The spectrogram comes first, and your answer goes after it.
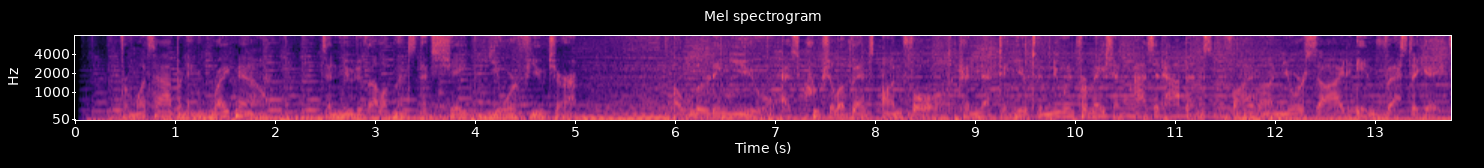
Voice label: tv affiliate news

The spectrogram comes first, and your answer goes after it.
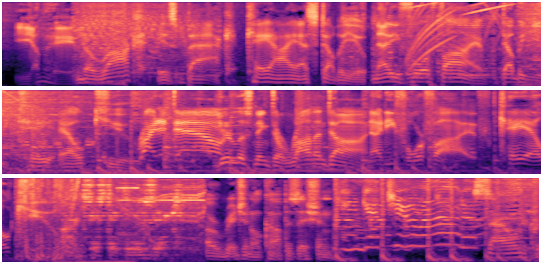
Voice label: Alt, radio imaging

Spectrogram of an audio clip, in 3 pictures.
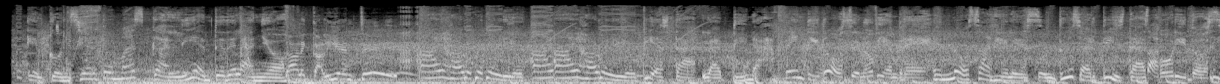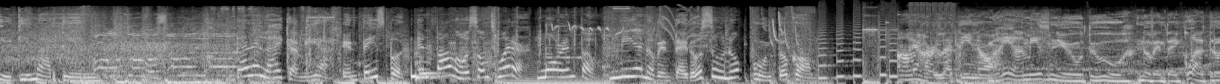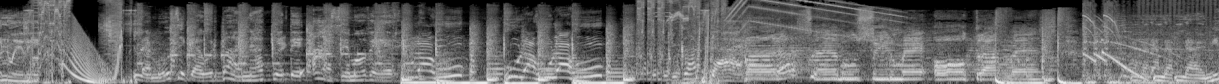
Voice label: radio women spanish imaging

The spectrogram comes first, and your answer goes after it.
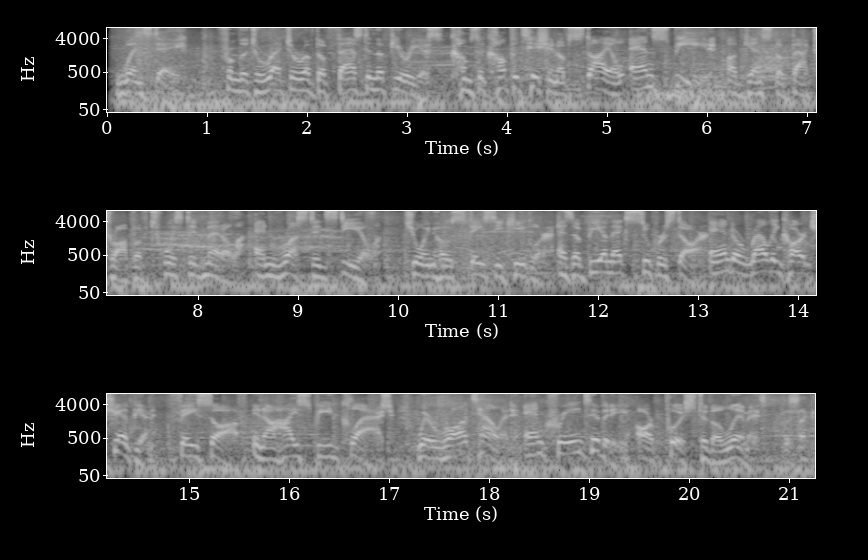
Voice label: radio sports; radio imaging

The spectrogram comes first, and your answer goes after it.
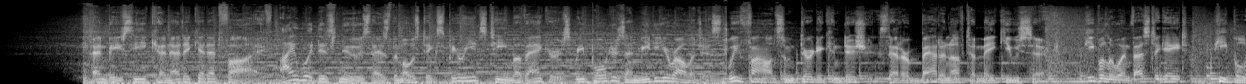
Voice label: tv affiliate men

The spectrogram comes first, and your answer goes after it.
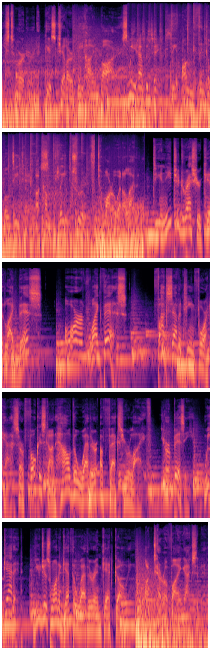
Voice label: tv affiliate men tv news

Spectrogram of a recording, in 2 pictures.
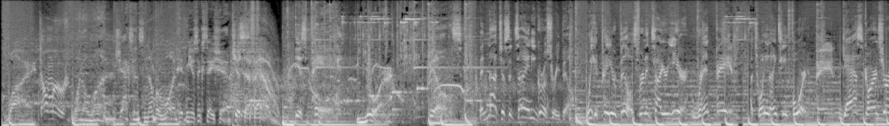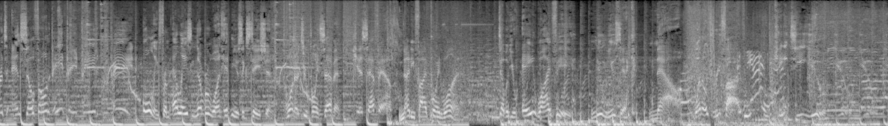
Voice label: radio men; radio imaging

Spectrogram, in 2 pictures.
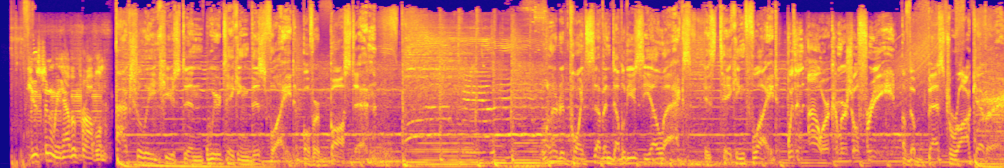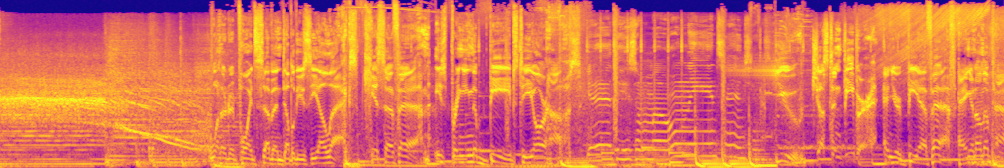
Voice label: radio imaging men

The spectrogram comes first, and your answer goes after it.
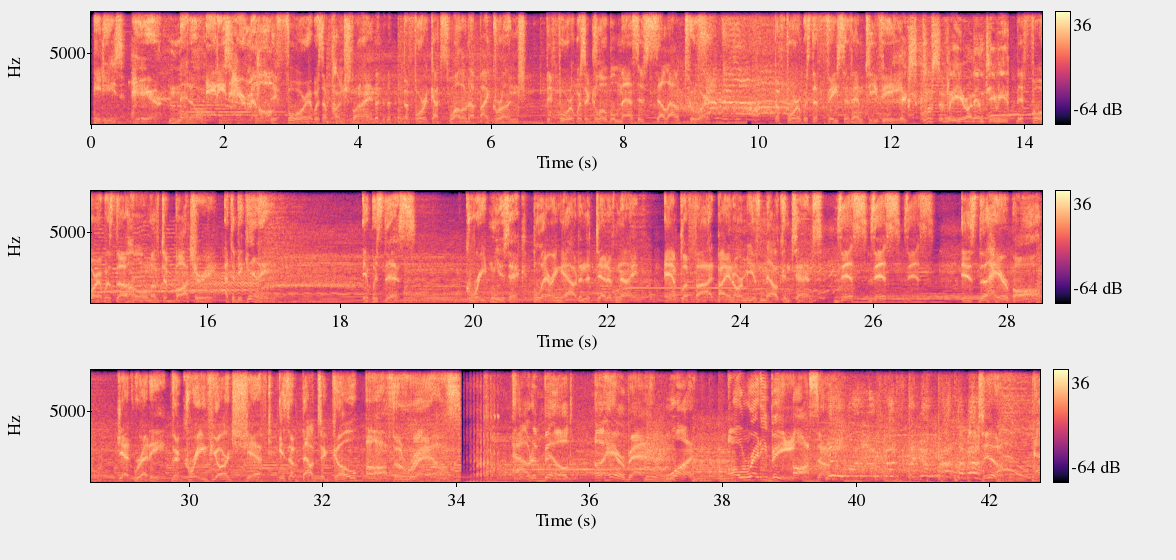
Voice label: radio imaging

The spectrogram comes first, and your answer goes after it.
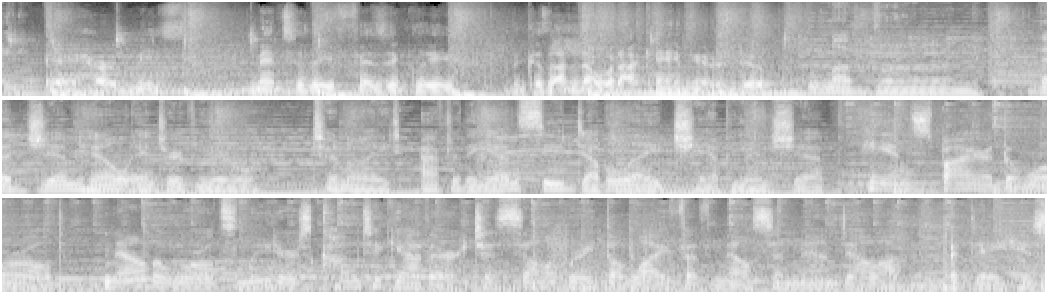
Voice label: tv affiliates women news

